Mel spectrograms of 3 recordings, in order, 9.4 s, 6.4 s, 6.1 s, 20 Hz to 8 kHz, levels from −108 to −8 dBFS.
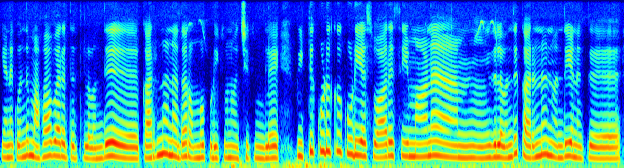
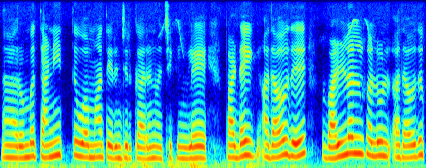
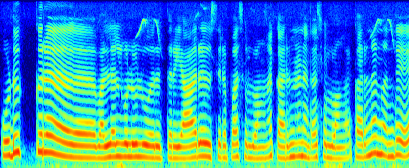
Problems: constant background noise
